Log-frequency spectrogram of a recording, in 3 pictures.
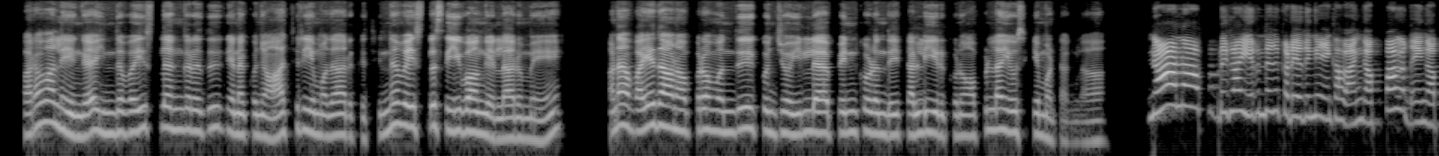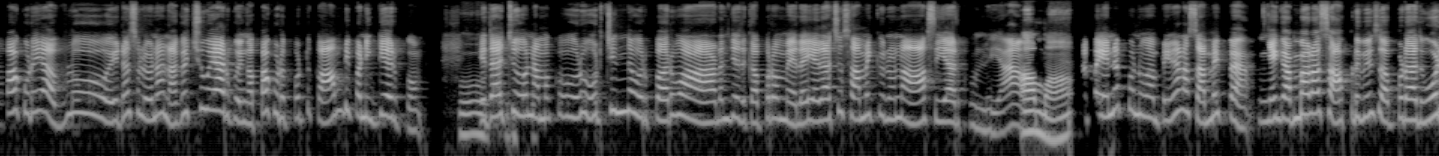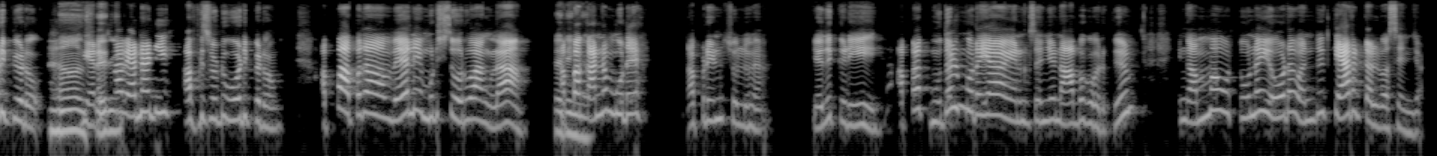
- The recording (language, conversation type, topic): Tamil, podcast, உங்கள் குழந்தைப் பருவத்தில் உங்களுக்கு உறுதுணையாக இருந்த ஹீரோ யார்?
- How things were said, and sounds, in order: other background noise; inhale; inhale; laughing while speaking: "ஆ, சரி"; inhale; inhale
